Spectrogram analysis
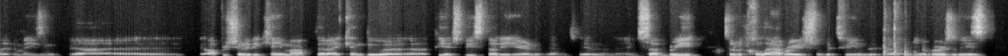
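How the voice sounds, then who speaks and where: A man, answering interview questions in a halting way with many restarts. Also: fairly low pitch, gravelly, warm tone, slightly rough, low-quality recording. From Hungary. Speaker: guest, VP of exploration.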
